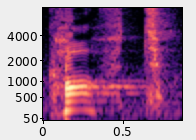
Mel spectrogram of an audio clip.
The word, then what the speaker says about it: coughed: the past tense cough coughed not cough cough D cough D spelled like it should be pronounced differently though right uh talk talked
